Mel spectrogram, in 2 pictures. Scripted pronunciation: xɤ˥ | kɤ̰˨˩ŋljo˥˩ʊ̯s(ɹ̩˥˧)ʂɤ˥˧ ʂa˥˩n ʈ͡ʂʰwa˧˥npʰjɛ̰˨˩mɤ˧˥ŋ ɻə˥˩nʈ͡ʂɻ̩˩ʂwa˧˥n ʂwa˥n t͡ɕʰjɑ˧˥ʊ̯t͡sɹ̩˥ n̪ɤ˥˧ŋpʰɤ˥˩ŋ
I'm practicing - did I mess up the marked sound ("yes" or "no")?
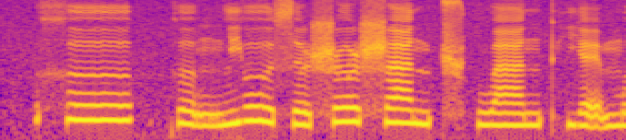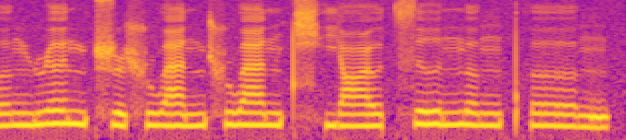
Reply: yes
